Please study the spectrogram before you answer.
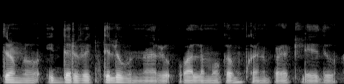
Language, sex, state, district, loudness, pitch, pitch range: Telugu, male, Telangana, Mahabubabad, -20 LUFS, 85 Hz, 85-100 Hz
